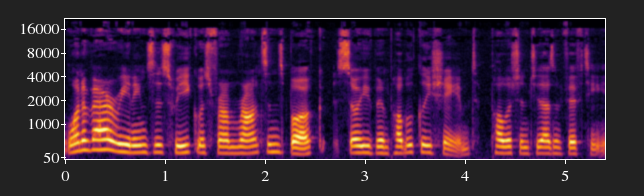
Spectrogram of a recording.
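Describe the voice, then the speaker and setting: A woman speaks in a plain, everyday voice at a medium pitch with ordinary pitch variation. Her pace is fairly quick, and the recording is very clean with a silent background. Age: 20s. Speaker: student podcast host. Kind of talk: student podcast discussion.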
